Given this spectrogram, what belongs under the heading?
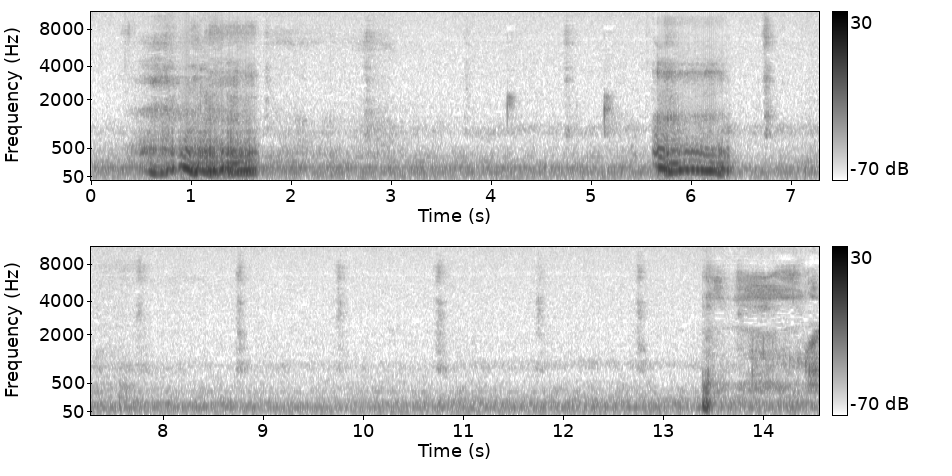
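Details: Snoring from a resting dog: two loud, low rattling snores about five seconds apart, with quiet breathing between.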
